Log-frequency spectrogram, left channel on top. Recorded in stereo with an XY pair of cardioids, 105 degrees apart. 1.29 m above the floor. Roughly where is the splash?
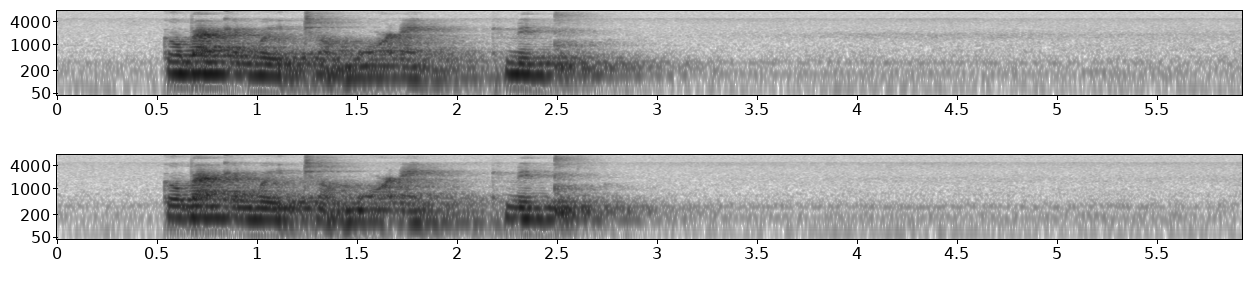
Ahead right.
